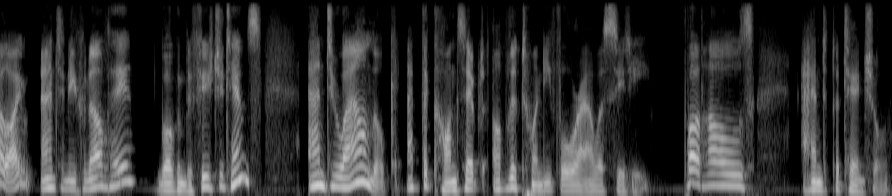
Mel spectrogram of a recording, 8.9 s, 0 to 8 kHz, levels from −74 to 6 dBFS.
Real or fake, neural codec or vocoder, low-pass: fake; codec, 16 kHz, 1 kbps, X-Codec, HuBERT features, trained on general audio; 7.2 kHz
